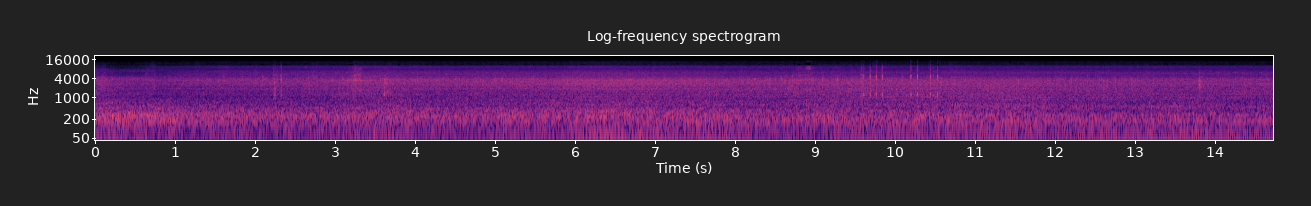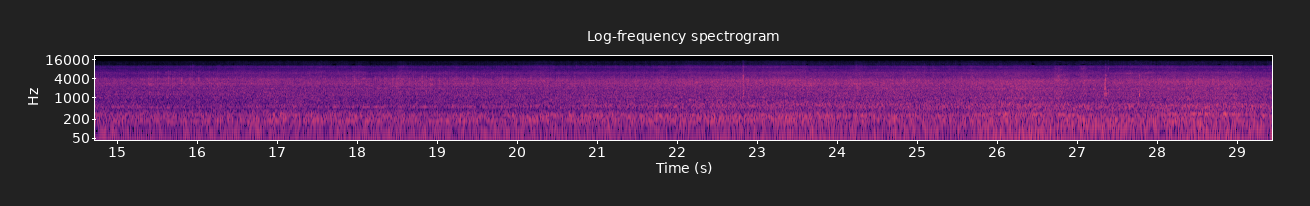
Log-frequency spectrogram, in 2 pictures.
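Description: Diesel truck heavily loaded with acacia wood, its engine running steadily under load as it climbs a steep dirt track. The engine note lifts slightly and grows a little louder near the end as the truck draws closer.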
